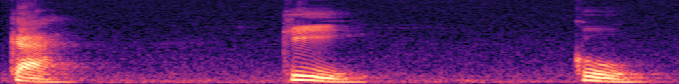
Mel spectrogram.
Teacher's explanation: Huruf K menyentuhkan pangkal lisan kita dengan langit-langit bagian belakang di depan huruf Q.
